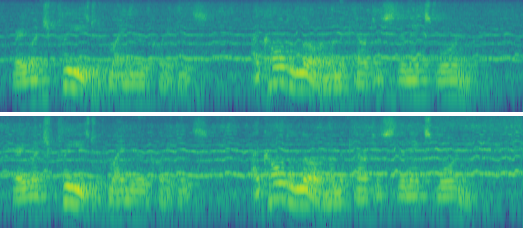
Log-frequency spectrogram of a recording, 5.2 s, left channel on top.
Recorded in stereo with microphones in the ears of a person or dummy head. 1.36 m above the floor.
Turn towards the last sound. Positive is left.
turn(degrees=-10)  # may be behind; listen again after turning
